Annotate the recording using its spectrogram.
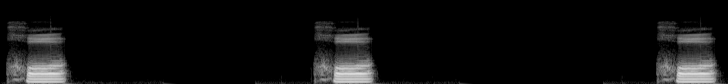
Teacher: Huruf kho keluar dari ujung tenggorokan, yaitu berada antara langit-langit atas bagian belakang dengan akar lidah.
